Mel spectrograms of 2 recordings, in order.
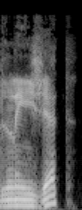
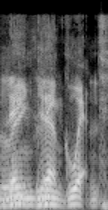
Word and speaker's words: lingette: Get the wipes, get the liquids, get the brush, get the lingette. That's how you say it in French. Lingette. Yeah, it's a soft G. Yeah. Not Linguette.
